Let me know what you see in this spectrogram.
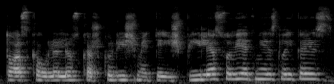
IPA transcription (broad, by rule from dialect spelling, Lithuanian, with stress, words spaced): ˈtuɔs kɐʊlʲɛˈlʲʊs kɐʃˈkʊr ˈɪʃʲmʲɛtʲeː ɪʃʲˈpʲiːlʲeː soːˈʋʲiɛtʲɪnʲɛɪs lˠɐɪˈkɐɪs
